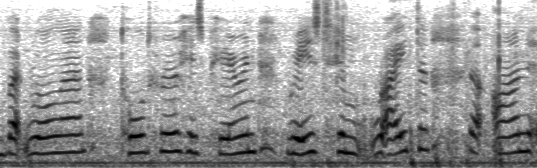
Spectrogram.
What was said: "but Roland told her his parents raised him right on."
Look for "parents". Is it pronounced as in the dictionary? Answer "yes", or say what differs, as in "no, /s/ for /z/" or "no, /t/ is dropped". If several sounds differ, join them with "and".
no, /s/ is dropped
